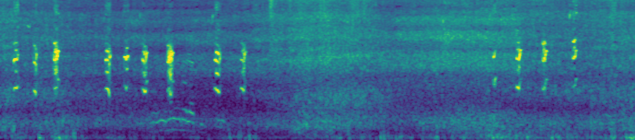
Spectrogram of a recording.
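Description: Short, pitched bird calls in quick runs of several notes, over the steady wash of breaking surf.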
